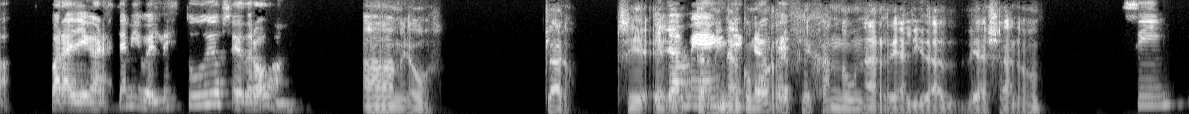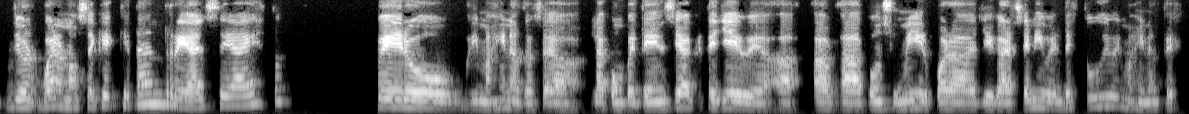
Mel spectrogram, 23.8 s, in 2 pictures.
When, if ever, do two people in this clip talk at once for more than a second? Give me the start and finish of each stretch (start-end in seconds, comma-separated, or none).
6.5-8.0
